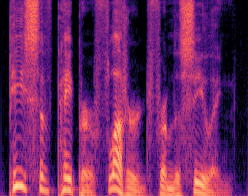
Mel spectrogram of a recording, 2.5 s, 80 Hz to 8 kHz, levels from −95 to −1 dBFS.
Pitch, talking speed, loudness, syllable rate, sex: 125 Hz, 195 wpm, -19 LUFS, 5.6 syllables/s, male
